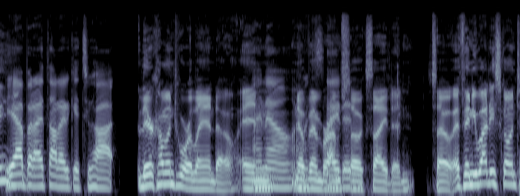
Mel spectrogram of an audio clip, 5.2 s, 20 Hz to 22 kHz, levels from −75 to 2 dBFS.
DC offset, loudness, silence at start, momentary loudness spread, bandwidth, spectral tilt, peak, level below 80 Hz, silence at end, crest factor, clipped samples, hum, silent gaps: under 0.1%; -19 LUFS; 0 s; 5 LU; 17 kHz; -5 dB/octave; 0 dBFS; -60 dBFS; 0 s; 18 dB; under 0.1%; none; 1.22-1.38 s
